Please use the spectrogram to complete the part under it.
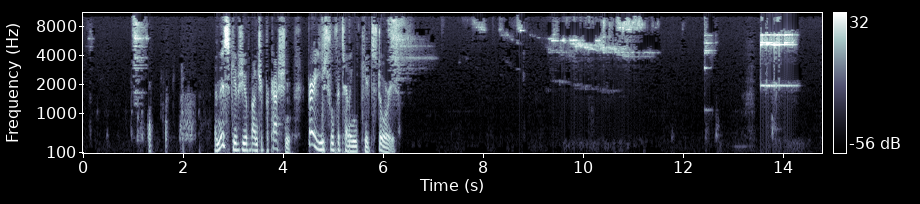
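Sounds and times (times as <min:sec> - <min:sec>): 
speech: 0:02.6 - 0:06.5
shop doorbell ringing with bright high chiming tones: 0:13.6 - 0:14.4.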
